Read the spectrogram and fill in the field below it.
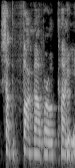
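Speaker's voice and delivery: sudden, dangerous, menacing tone. Imagining a character suddenly pulling a knife: menacing threat as Astra. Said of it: "she just suddenly has a knife and she's like".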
